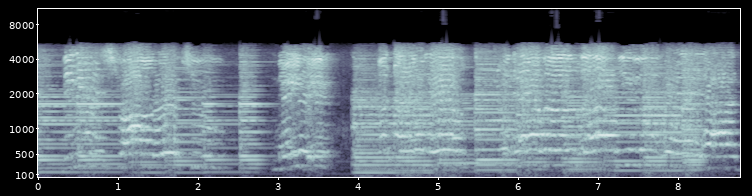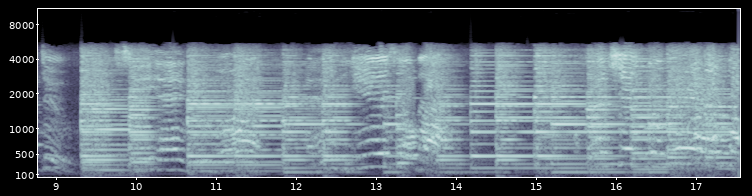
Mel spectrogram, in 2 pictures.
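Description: Electronic keyboard played in chords, piano-style, with a voice singing a melody along with it; the music breaks off briefly twice, about four and nine seconds in.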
